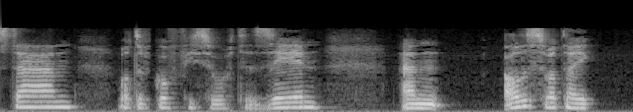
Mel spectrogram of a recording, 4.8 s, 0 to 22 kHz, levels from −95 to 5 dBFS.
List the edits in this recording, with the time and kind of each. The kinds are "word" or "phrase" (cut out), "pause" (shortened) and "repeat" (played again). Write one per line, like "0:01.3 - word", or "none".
0:01.1 - word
